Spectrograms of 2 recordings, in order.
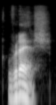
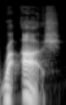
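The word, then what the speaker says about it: ריש: In the Israeli language is pronounced Resh. In ancient Hebrew, Ra'ash, right?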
